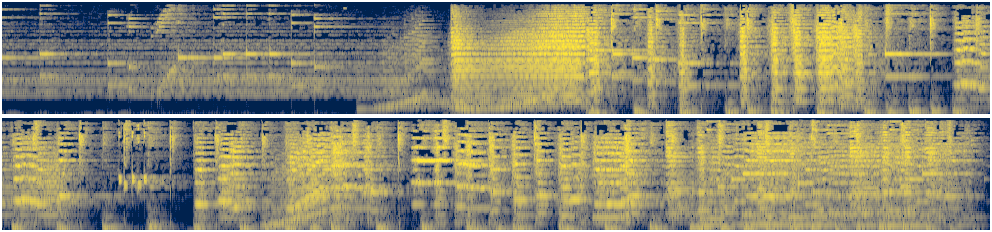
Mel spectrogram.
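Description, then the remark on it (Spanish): The theme tune of the TV series Bewitched plays on its own: twinkling high tones open over a sustained bed, then sliding whooshes lead into a bouncy full-band tune with a steady beat and busy melody, no voices. “Yo creo que cuando pongamos la sintonía, el tema de la serie, lo vas a saber seguro.”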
